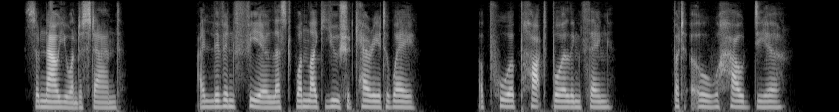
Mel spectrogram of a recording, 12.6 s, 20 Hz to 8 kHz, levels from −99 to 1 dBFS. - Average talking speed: No, slow, 120 wpm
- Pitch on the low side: No, medium, 155 Hz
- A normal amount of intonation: No, narrow, 1.6 semitones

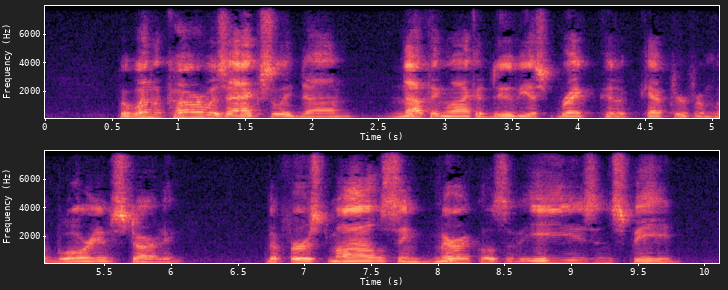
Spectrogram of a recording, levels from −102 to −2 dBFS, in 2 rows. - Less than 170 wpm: No, average, 180 wpm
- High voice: No, low, 120 Hz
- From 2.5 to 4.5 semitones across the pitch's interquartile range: Yes, average, 4.1 semitones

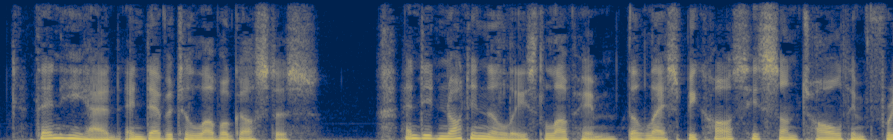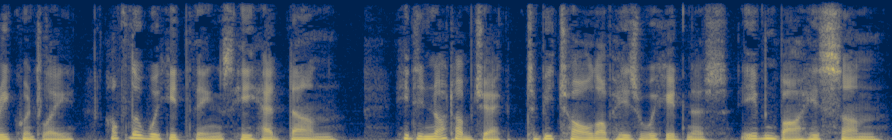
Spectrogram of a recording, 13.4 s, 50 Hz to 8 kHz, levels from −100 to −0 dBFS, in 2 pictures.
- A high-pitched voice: No, low, 105 Hz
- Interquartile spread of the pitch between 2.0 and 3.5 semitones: No, average, 5.3 semitones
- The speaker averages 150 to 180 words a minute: No, average, 195 wpm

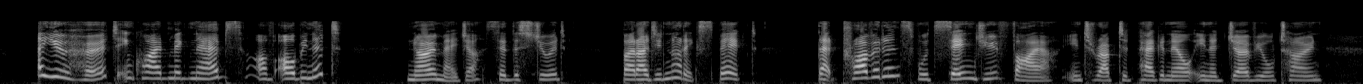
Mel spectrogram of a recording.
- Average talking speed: No, slow, 130 wpm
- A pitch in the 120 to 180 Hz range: No, high, 235 Hz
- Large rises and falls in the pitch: Yes, wide, 5.7 semitones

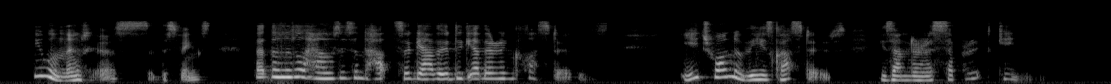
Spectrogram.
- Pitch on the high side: Yes, very high, 260 Hz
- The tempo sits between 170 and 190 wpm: No, average, 145 wpm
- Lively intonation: Yes, wide, 5.9 semitones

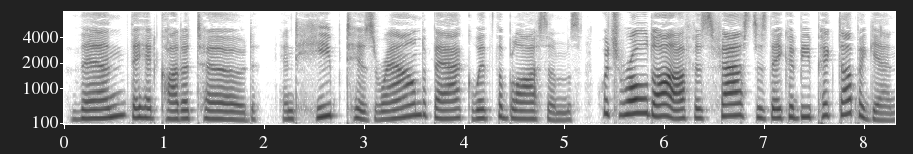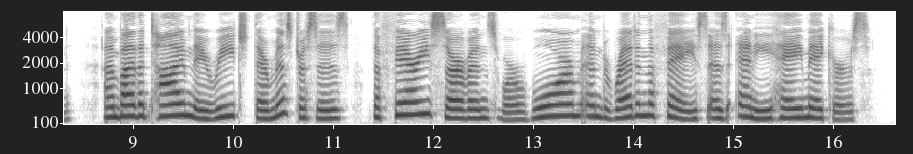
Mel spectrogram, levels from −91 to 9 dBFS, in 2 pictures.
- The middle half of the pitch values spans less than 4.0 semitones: No, average, 4.6 semitones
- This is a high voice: Yes, high, 245 Hz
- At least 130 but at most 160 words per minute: No, average, 175 wpm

